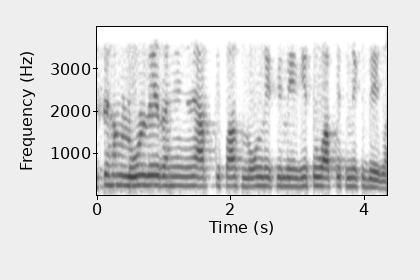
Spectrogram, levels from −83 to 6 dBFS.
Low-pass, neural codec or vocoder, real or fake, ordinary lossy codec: 3.6 kHz; none; real; none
